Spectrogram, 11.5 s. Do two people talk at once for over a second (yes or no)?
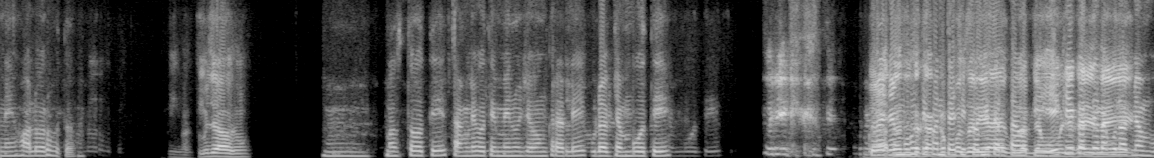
yes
